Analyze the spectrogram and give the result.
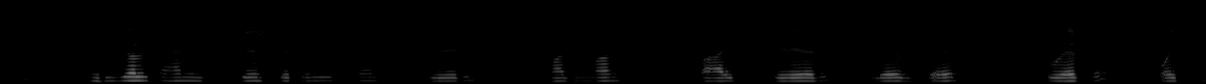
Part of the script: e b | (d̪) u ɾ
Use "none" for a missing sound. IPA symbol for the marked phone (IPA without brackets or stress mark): t̪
